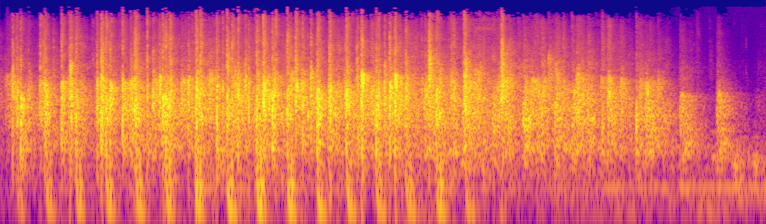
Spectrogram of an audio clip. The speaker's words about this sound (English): We would like to thank everyone for the efforts and give them a round of applause.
